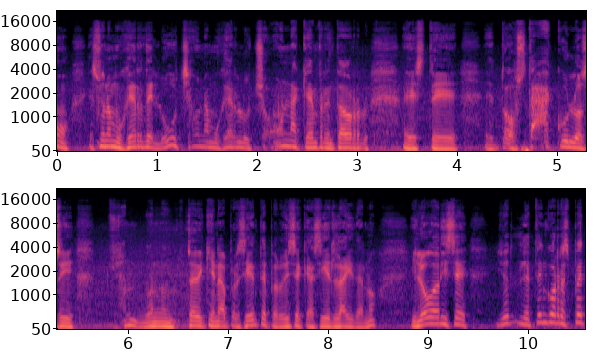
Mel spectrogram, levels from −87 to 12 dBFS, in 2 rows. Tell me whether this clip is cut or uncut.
cut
